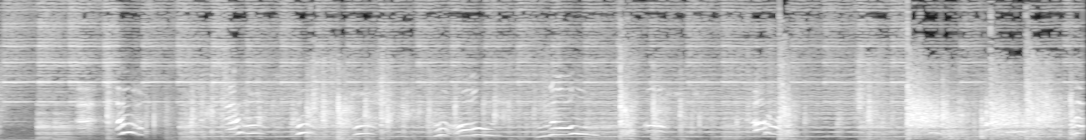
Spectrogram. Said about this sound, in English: Breaking a lot of furniture. Yeah, that's the door that'll have to get replaced. And Jamie Lee is about to smash the glass. Or the patio door will have to be replaced.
